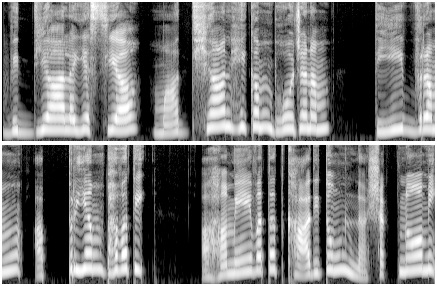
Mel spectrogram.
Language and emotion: Sanskrit, disgusted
